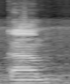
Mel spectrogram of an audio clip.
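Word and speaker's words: calm: করি সবাই পারবে silence L কে এল এম কাম এইচ এ এল এফ হাব টি এল কে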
